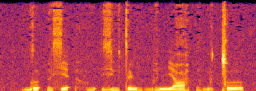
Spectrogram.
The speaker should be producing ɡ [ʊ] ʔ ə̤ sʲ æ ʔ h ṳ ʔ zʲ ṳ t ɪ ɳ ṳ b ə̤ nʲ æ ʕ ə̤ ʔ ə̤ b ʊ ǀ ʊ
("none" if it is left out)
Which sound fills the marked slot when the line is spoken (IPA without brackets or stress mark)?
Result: ʊ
